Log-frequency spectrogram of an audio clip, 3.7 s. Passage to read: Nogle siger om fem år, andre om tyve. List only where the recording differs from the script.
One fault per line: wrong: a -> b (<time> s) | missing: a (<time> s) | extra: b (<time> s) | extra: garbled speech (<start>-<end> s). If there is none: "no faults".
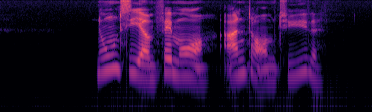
no faults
